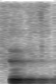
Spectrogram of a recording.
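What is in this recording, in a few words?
"fifth", male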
